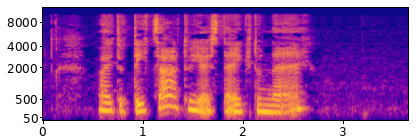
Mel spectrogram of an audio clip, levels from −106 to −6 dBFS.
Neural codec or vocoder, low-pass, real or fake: vocoder, 22.05 kHz, 80 mel bands, Vocos; 9.9 kHz; fake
